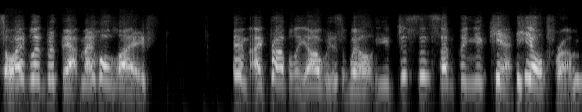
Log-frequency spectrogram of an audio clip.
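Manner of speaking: voice breaking through tears. Apologizing for crying while sharing a personal story, speak crying while talking. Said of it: "I'm sorry for crying".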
